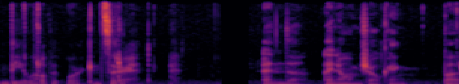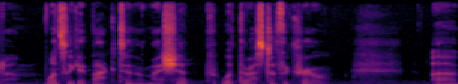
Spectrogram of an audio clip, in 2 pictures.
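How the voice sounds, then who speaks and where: Girl doing a chill awkward alien salvager for asmr, soft whispery n halting, real slow, bit of hiss behind. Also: low-pitched, gravelly. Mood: teasing, mildly offended. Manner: hesitant, halting, casual rambling. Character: friendly big-headed, tailed alien salvage crew member, awkward, easygoing.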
